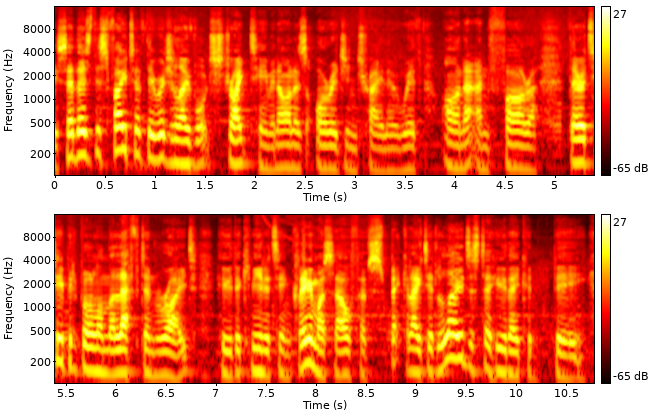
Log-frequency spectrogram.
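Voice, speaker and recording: Fast-talking British man, higher-pitched voice. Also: a bit bright. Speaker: video host. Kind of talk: scripted narration, game commentary.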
